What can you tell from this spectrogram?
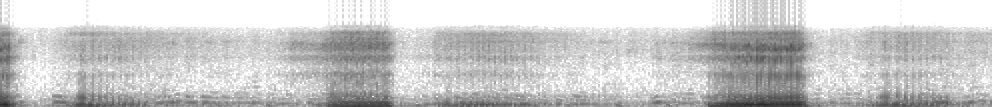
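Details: A six-month-old Great Dane snores while sleeping, with deep, rumbling breaths and loud bursts recurring every few seconds.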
